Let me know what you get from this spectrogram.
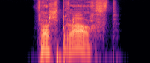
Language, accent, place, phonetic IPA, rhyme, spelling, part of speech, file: German, Germany, Berlin, [fɛɐ̯ˈʃpʁaːxst], -aːxst, versprachst, verb, De-versprachst.ogg
- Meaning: second-person singular preterite of versprechen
